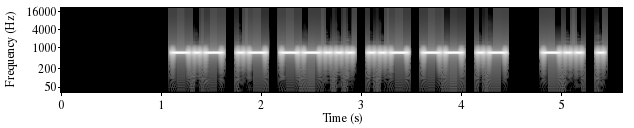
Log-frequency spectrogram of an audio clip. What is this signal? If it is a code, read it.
Morse code, heard as a keyed tone, about 22 wpm, 700 Hz. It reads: KA7UMA DE
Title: USA Callsign DE Callsign - 6 Characters - 22wpm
